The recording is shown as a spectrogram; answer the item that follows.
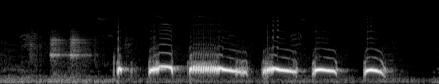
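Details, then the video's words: Agitated local spotted dove giving kuk 3 style calls, a short higher twitter from another bird first, then six loud rounded coos with a longer, falling coo in the middle, evenly spaced. "Derkuku kuk3 lokal gacor ngamuk bikin ribut - suara paten kuk3"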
